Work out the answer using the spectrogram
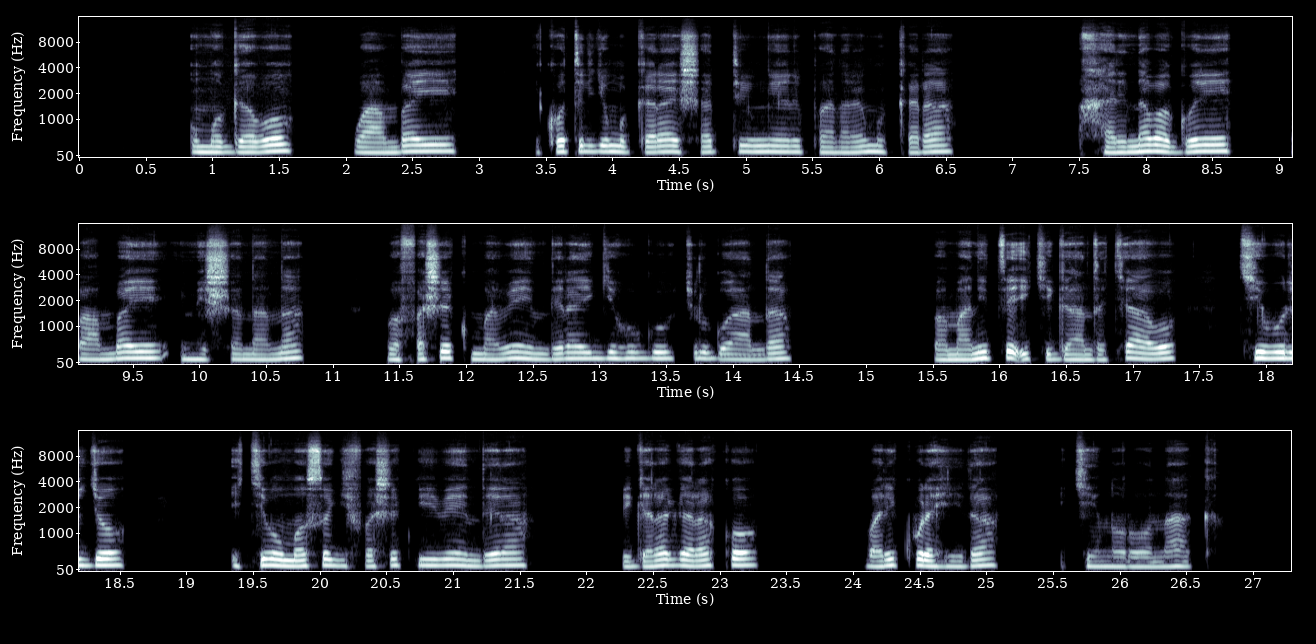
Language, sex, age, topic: Kinyarwanda, male, 18-24, government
